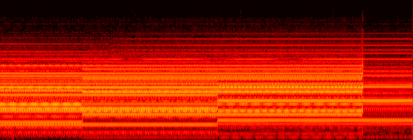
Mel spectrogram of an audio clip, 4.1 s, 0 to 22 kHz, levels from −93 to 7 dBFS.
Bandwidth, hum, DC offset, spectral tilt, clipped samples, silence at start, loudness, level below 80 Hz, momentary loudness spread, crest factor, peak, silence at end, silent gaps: 13.5 kHz; none; under 0.1%; -0.5 dB/octave; under 0.1%; 0 s; -28 LUFS; -80 dBFS; 1 LU; 12 dB; -16 dBFS; 0 s; none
